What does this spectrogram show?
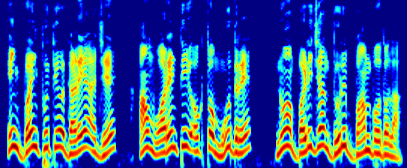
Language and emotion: Santali, angry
